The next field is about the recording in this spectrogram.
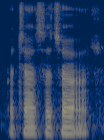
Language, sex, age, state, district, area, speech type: Hindi, male, 18-30, Madhya Pradesh, Balaghat, rural, spontaneous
